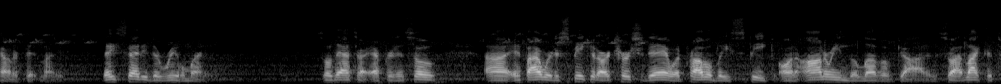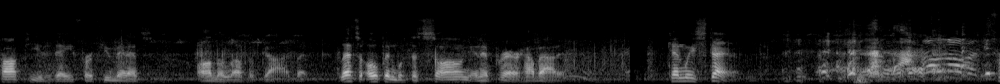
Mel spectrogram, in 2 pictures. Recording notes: Leading the Lord's Day Service at a Rhodesian Reunion in Canyon Of The Eagles Resort near Burnet, Texas - called INDABA TEXAS 2023.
